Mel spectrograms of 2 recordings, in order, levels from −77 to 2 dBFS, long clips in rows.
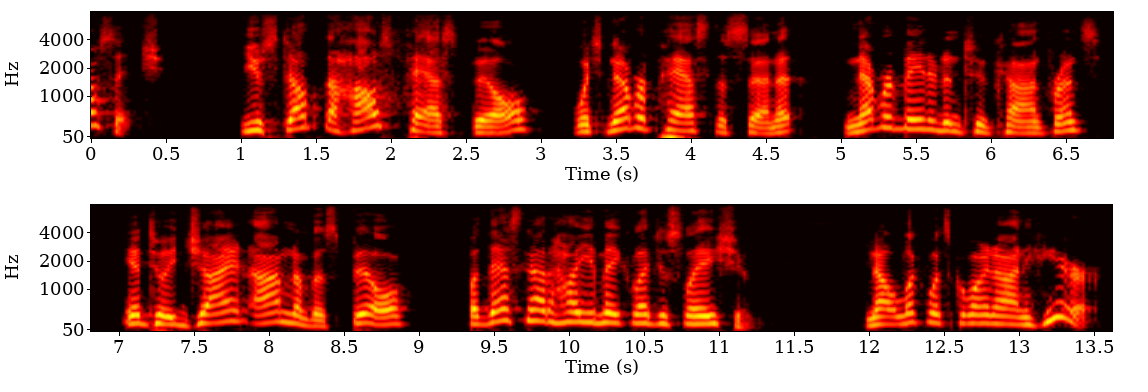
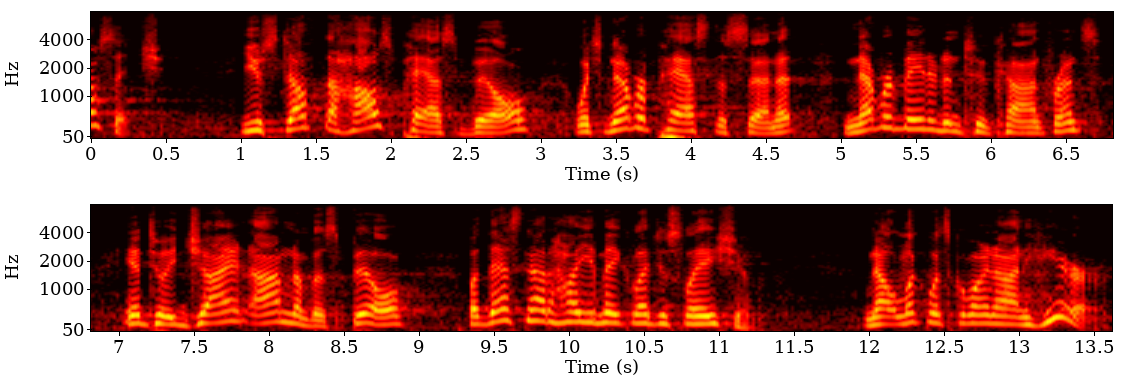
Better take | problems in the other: second | noise reduction (neural mask model DeepFilterNet 3)

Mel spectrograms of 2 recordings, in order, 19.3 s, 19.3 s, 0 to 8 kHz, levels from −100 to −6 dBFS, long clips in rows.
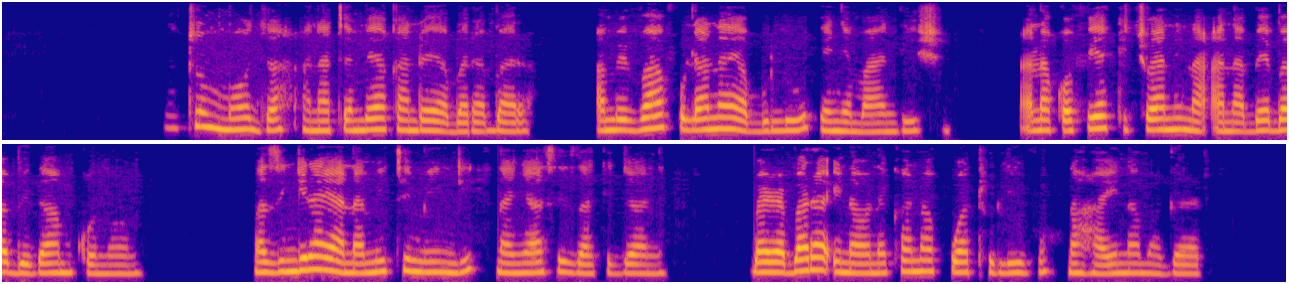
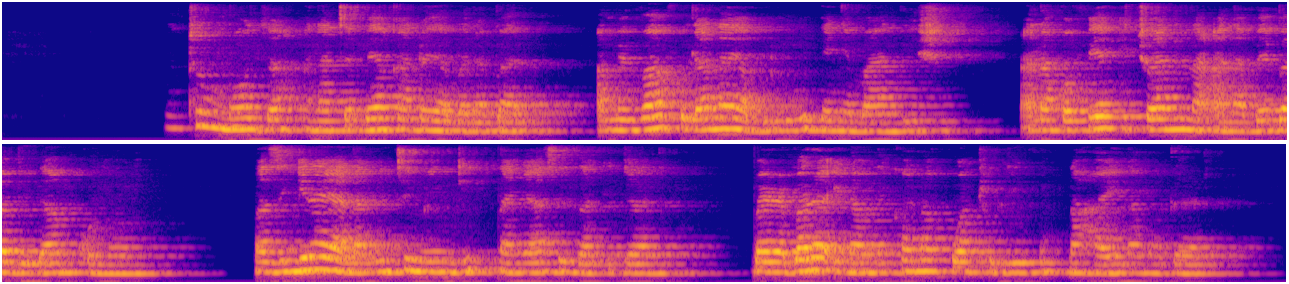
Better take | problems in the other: first | room echo; dies away in 0.8 s

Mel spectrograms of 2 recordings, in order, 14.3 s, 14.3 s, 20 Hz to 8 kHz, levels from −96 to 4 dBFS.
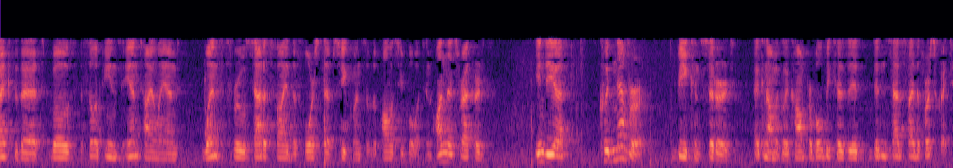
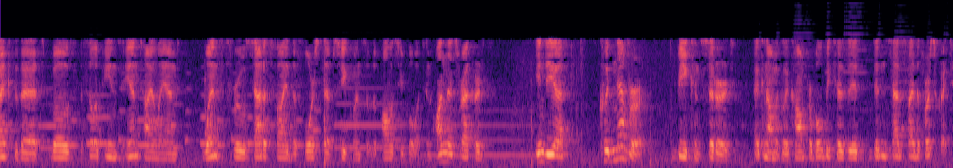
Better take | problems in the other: first | background sound (Brass instrument); 18 dB below the speech

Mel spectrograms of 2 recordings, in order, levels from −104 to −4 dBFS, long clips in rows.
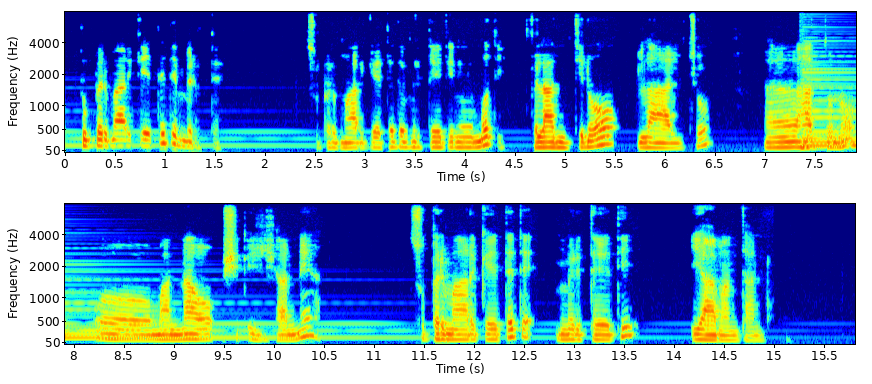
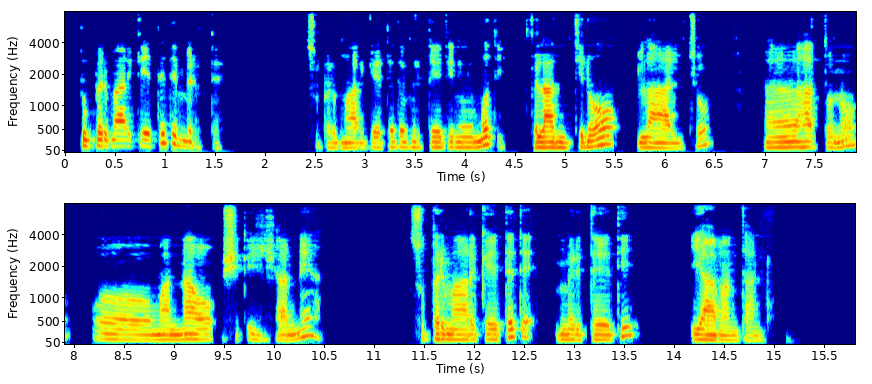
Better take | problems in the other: second | background sound (Strum); 15 dB below the speech

